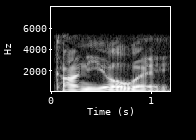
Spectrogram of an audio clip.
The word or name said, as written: Kaneohe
